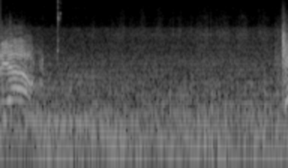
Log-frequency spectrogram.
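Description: Chinook helicopter in the video game Broken Arrow, a low rotor rumble droning steadily under brief radio-style voice chatter.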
